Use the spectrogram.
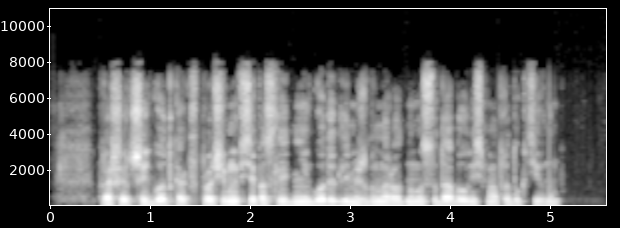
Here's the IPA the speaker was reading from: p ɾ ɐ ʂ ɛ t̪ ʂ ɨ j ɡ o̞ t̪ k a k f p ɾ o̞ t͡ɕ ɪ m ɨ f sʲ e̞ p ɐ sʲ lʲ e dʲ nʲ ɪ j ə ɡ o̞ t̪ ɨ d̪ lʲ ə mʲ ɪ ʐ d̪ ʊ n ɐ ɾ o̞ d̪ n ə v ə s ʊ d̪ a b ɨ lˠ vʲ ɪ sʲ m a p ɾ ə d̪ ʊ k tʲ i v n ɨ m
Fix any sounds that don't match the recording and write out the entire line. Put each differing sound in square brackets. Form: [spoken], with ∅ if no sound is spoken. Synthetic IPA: p ɾ ɐ ʂ ɛ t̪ ʂ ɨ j ɡ o̞ t̪ k a k f p ɾ o̞ t͡ɕ ɪ m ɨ f sʲ e̞ p ɐ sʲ lʲ e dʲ nʲ ɪ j ə ɡ o̞ [d̪] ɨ d̪ lʲ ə mʲ ɪ ʐ d̪ ʊ n ɐ ɾ o̞ d̪ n ə v ə s ʊ d̪ a b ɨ lˠ vʲ ɪ sʲ m a p ɾ ə d̪ ʊ k tʲ i v n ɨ m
